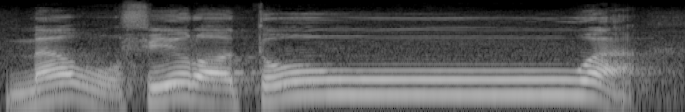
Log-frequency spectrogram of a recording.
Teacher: Memasukkan suara nun mati pada tanwin maghfiratun itu dalam huruf waw. Jadilah dia seperti huruf bertasydid. · Mulut kita masuk dalam waw. Hidung kita lalukan, dia punya bunyikan suara gunnah, suara dengung itu. Panjangkan dengung sikit. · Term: idgham, idgham al gunnah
